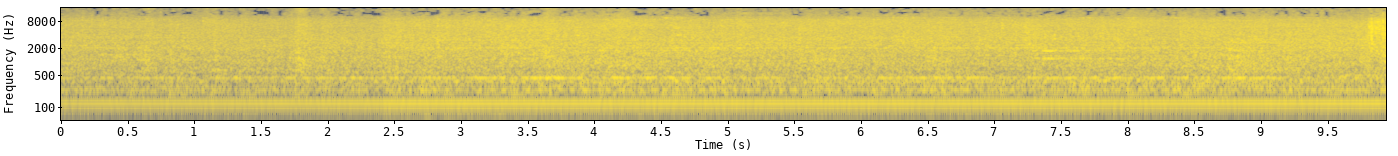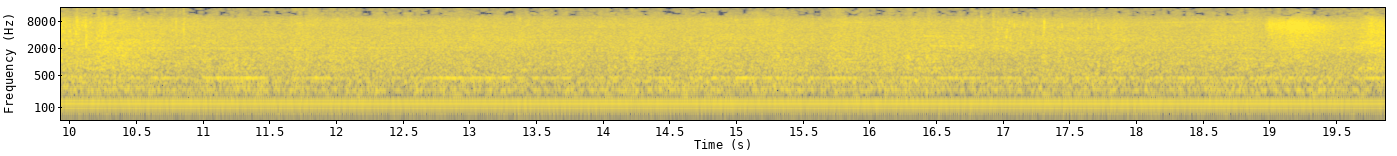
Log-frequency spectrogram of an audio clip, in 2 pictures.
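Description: An electric air blower running with a steady low hum over an airy hiss, growing a little louder a few seconds in, with two brief surges of hiss about halfway and near the end. It blows air across the water in the cylinder to raise waves.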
